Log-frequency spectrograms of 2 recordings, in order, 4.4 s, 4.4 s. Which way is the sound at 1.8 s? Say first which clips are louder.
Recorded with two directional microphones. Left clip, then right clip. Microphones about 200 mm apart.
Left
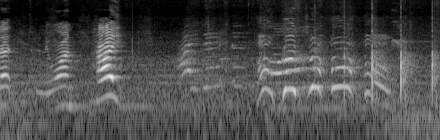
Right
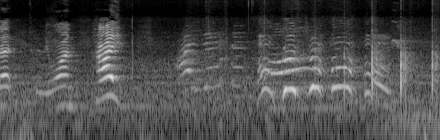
Right 1 dB; 55° left (ahead or behind).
